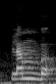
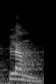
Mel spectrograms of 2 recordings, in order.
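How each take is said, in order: First: "प्लम ब" higher and louder, with an extra "buh"; sounded B, wrong. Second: "प्लम" closing on M, no B sound; silent B. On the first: Teacher showing what not to say, "प्लम ब" with B sounded. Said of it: "ब नहीं बोलते". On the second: Teacher showing the class silent B, "प्लम" ending on M. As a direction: say "प्लम" and stop at the M. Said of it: "तो एम बोलते हैं हम". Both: Shown as a demonstration.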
